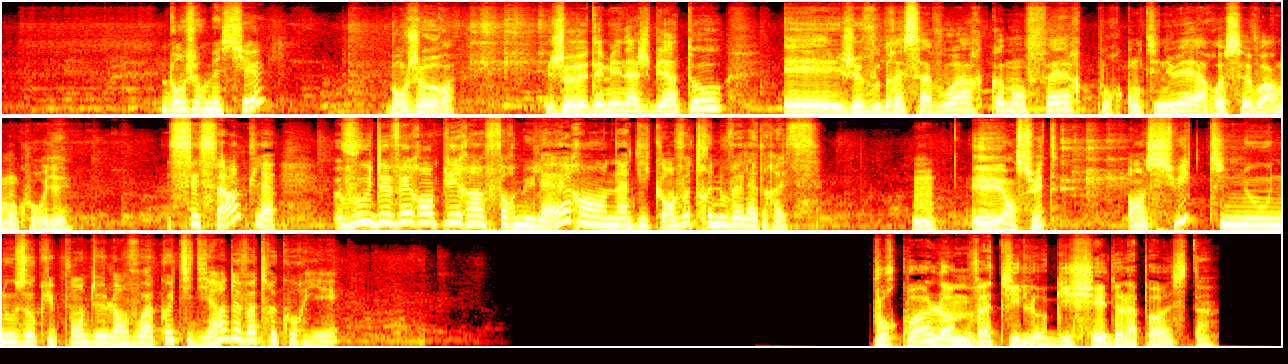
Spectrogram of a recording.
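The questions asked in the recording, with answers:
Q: Pourquoi l'homme va-t-il au guichet de la poste ?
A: Parce qu'il déménage et veut continuer à recevoir son courrier à sa nouvelle adresse.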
